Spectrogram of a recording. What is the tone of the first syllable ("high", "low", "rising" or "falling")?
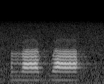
high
